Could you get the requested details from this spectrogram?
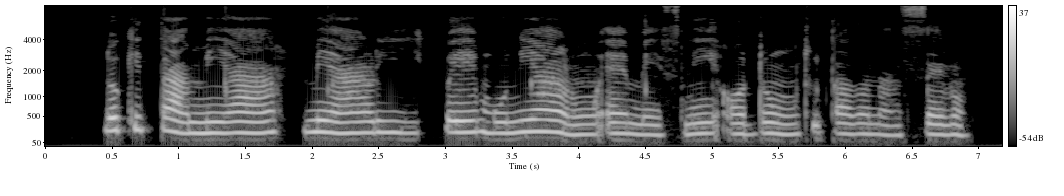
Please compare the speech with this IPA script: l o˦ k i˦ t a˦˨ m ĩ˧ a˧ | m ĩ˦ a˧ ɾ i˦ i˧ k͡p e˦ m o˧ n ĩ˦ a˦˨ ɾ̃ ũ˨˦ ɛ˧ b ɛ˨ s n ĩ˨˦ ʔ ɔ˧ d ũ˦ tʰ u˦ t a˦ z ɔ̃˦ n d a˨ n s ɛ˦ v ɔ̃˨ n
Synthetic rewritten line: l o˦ k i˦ t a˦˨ m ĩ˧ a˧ | m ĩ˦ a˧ ɾ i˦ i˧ k͡p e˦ m o˧ n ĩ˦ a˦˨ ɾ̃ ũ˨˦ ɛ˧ m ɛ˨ s n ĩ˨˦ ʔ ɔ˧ d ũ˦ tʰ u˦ t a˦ z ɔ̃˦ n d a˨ n s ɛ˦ v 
